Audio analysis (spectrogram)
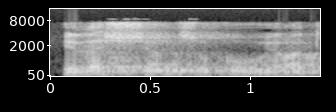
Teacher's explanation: حمزہ کو اقصی حلق سے بالجہر ادا کریں گے اور جلدی اور معروف پڑھیں گے۔ دال کو نرمی سے پڑھیں گے، اذا اور الشمس ملا دیں گے، اذا الشمس ہو جائے گا، ادغام شمسی ہے۔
